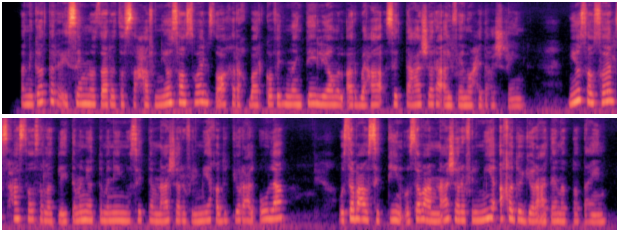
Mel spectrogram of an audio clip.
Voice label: sudanese; covid-19 coronavirus; covid-19 daily key points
